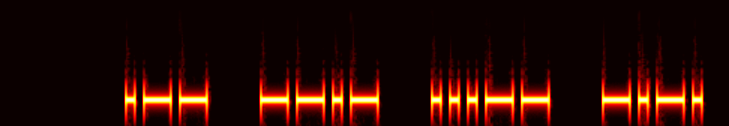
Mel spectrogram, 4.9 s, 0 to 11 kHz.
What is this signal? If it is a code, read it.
Morse code, heard as a keyed tone, about 20 wpm, spaced as for 15 wpm, 700 Hz. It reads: WQ3C
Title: USA Call Signs - 4 Characters - 2x Character Spacing - 20wpm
